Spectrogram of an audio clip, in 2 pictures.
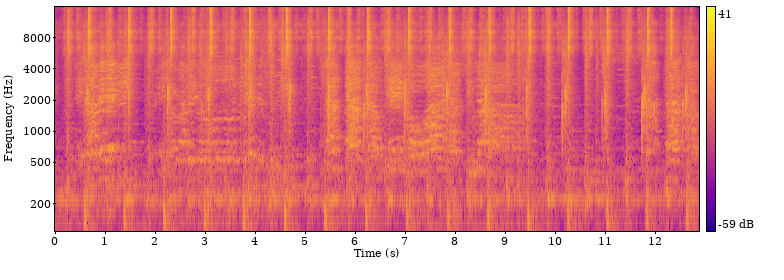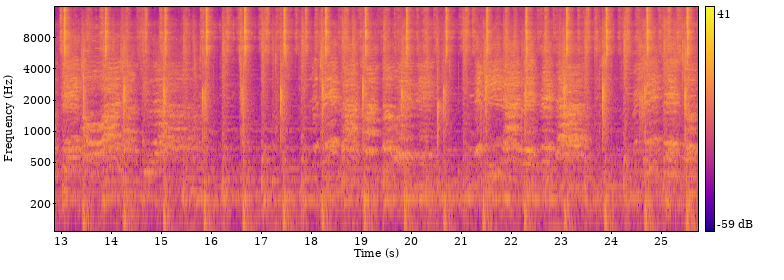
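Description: A folk ensemble performing a Christmas carol: a mixed choir sings over strummed guitars and lutes, with a steady beat of hand clapping and percussion.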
